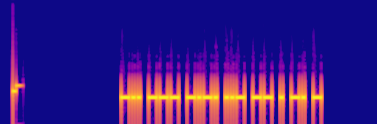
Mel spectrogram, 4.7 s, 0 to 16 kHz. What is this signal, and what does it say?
Morse code, heard as a keyed tone, about 34 wpm, 700 Hz. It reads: DOCUMENT
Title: Top 1751-2000 Words 35wpm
